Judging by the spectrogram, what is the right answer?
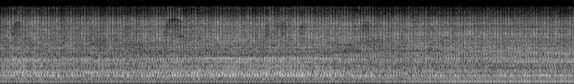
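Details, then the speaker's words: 2001 Mitsubishi Montero Limited 3.5L petrol V6 at idle: very loud, fairly quick knock over a harsh rattly engine sound, suspected from the bottom end/crankshaft area; cause not confirmed. "this it 3.5 of mitsubishi montero 2001 is a very loud noise you can hear right now"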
